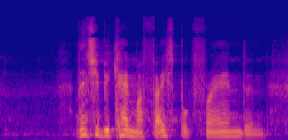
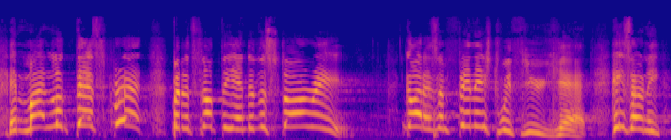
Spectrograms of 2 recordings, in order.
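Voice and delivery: high and loud, full force; rousing preaching; 13 semitones higher, 9 dB louder than usual. Acted. Pastor to his congregation, rousing high and loud. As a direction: lift the church with it.

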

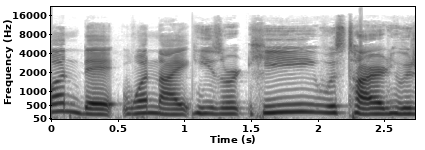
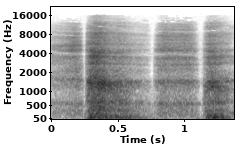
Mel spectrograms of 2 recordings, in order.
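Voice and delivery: voiceless sharp intake of breath; imitated breathless gasp. Something behind the father gasps, a voiceless gasp. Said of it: "he said he heard".

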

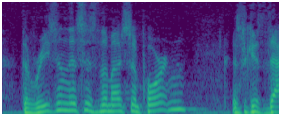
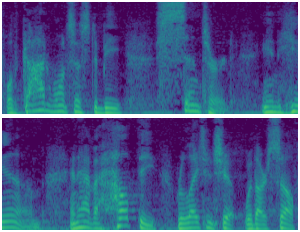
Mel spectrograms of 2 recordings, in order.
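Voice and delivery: ordinary delivery

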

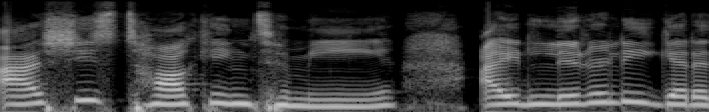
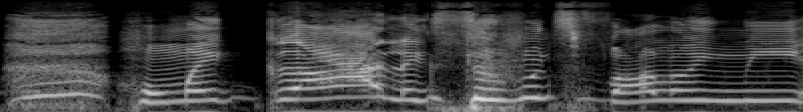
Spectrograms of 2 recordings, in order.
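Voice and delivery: high-pitched wail of mock panic; hammed-up frightened whine, much higher; freaking out, near tears; 9 semitones higher than usual. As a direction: re-enact a tearful panic, stretching the first words. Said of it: "crying 'cause I'm freaking out".

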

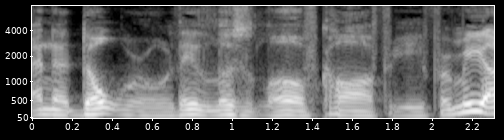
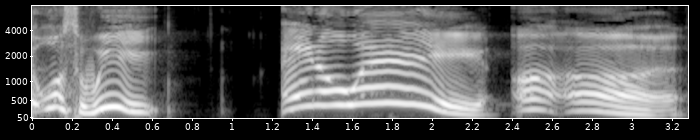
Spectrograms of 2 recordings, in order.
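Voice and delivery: high, loud disbelieving squeal; can't believe what she just said; incredulous; 11 semitones higher, 6 dB louder, slower than usual. Retold or imitated. To his date, a high loud incredulous squeal.

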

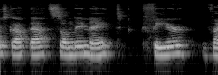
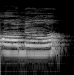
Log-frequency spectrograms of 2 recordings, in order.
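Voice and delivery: retold dismay; 10 dB louder than usual. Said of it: "and I was all".

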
